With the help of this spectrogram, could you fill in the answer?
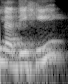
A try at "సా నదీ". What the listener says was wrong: దీర్ఘం చెప్పండి, మళ్ళీ ఒకసారి చెప్పండి. సా నదీ.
